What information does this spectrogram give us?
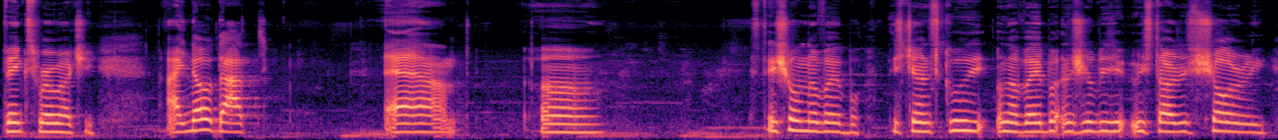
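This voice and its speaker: Woman talking slow and halting over a video, kinda high voice, soft music behind. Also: flat delivery. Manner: halting, chatty, unsure. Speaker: video creator reacting. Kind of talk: casual play-along commentary.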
